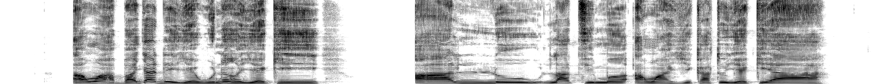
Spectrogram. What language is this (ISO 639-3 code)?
yor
